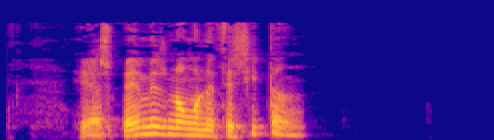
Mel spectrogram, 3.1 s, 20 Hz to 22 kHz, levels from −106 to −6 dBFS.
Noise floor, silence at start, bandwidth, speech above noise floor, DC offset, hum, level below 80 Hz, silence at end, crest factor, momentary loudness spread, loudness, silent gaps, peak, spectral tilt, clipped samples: under -90 dBFS; 0.5 s; 11.5 kHz; over 71 dB; under 0.1%; none; -64 dBFS; 1.2 s; 20 dB; 10 LU; -20 LUFS; none; -2 dBFS; -6 dB/octave; under 0.1%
